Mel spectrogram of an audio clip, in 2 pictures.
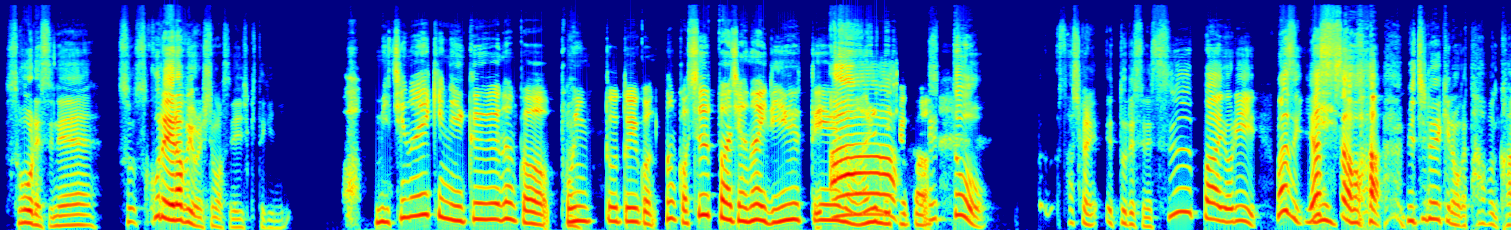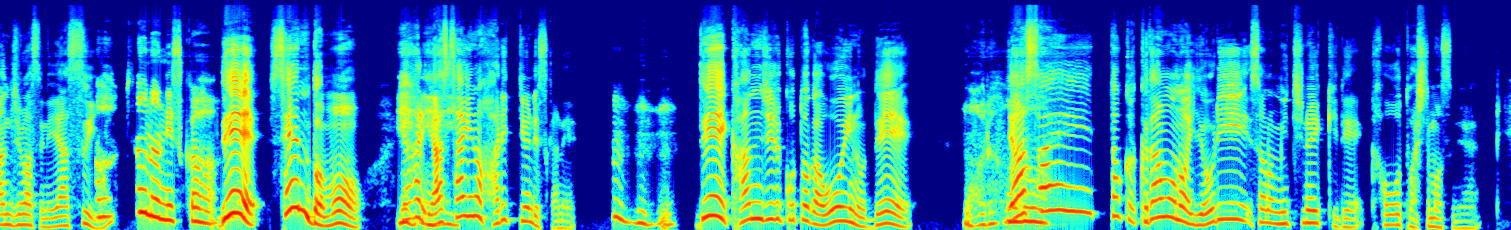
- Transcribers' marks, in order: other noise
- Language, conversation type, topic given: Japanese, podcast, 季節の食材をどう楽しんでる？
